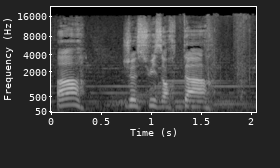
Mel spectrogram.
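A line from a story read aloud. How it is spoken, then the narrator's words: Exclaiming. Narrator (French): s'écria-t-il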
